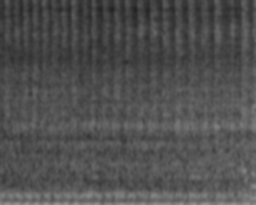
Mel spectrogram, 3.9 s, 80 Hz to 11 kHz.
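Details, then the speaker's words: VW 1641cc engine with counterbalanced crank, C35 cam, electronic ignition pickup, no MSD, running Weber IDF 40 carburettors, untuned: low lumpy note surging and sagging as if fuel-starved; lean, jets need more fuel, 44s judged a better match. "i think they need a little more gas on the jets um and uh i think the 44 is a little better match for this uh motor"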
